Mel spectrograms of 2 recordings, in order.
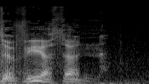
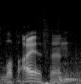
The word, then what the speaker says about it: Leviathan: Come On LAN wins lethan pretty sure it's pronounced Leviathan that's how I've pronouncing it my entire life round to fight damn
